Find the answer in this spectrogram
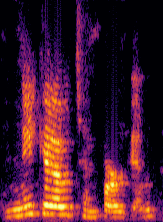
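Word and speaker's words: Niko Tinbergen: So back in the 1940s, a curious Dutch scientist named Nikico Timberen, that's how you pronounce it, he embarked on a remarkable journey that changed how we view the motivations behind our actions.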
